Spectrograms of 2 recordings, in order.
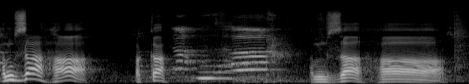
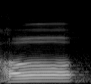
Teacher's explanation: حلق کے نیچے والے حصے سے ادا ہوتے ہیں 2 حروف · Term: حمزہ اور ہا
